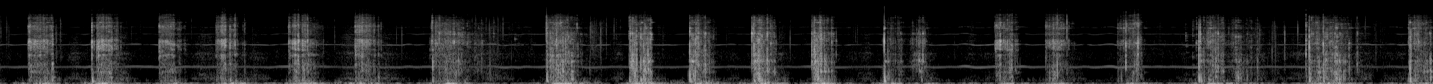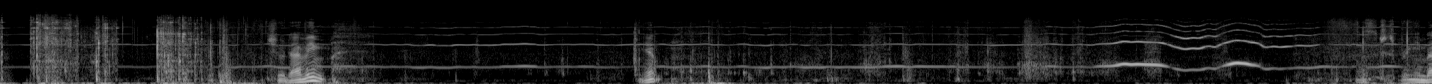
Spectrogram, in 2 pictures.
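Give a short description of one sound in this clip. A metal detector hums with a steady high tone that wavers.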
